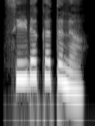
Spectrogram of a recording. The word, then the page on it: ಸೀಡಕತನ: sīḍakatana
